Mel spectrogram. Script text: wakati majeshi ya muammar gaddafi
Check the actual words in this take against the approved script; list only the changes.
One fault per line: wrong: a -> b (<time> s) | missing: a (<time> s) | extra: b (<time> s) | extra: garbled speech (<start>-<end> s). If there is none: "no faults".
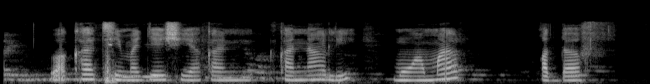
extra: kanali (2.8 s)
